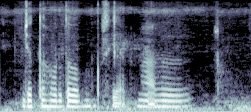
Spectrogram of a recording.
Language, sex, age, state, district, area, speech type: Santali, female, 30-45, West Bengal, Birbhum, rural, spontaneous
